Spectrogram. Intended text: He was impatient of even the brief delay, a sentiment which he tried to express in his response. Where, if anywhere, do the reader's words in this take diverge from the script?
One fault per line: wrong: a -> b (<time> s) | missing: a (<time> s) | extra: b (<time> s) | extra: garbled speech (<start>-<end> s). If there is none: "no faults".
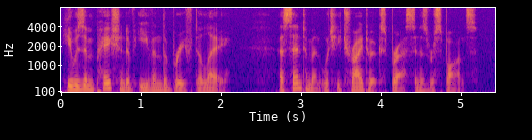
no faults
